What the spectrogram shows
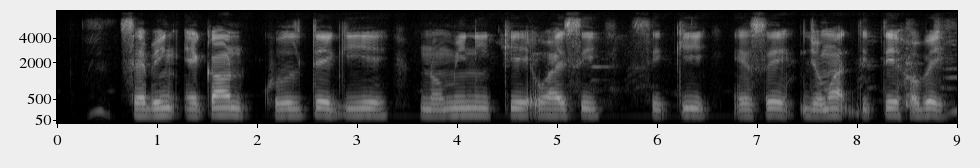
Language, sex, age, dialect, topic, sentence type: Bengali, male, 18-24, Standard Colloquial, banking, question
